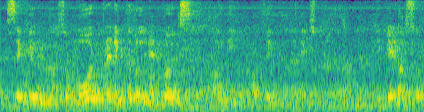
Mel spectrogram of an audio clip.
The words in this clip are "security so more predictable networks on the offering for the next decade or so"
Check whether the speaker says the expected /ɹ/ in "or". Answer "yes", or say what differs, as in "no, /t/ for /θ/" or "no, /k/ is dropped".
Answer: no, /l/ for /ɹ/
